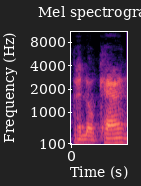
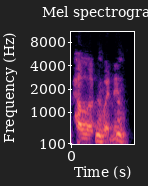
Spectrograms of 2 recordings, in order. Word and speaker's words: Peloquin: The name actually is technically pronounced Peloquin. It's French-Canadian. But so I don't sound like a douchebag, I just say Peloquin. It's easier to pronounce that way.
